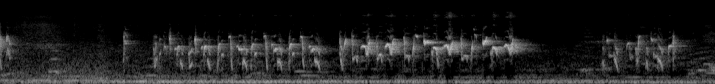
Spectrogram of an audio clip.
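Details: Fighter-style song from a Yellow-vented bulbul, used as a lure to make other bulbuls sing: a sustained fast chatter of buzzy, tumbling notes lasting several seconds, then a shorter closing burst.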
